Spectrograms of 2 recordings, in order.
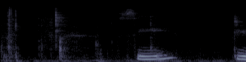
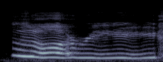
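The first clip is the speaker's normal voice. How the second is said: higher, louder sobbing apology; 7 semitones higher, 10 dB louder than usual. Acted. Hagrid apologising to McGonagall, sobbing. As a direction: blurt it through tears. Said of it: "sobbed Hagrid".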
